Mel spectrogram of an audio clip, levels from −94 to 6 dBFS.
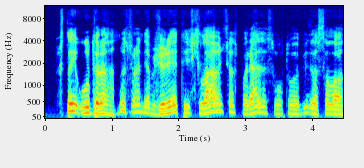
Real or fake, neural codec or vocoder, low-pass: real; none; 10.8 kHz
